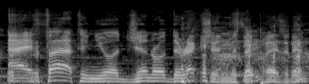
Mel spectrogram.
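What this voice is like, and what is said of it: Put-on French accent. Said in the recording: “your French impression”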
